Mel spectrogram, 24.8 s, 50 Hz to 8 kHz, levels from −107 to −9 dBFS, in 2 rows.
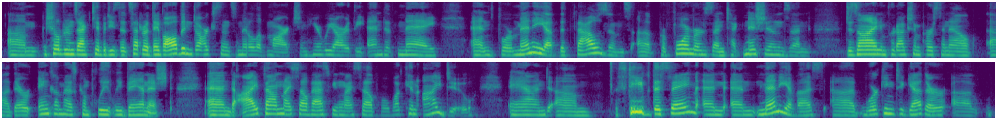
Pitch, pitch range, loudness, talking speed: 170 Hz, 160-190 Hz, -31 LUFS, 165 wpm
